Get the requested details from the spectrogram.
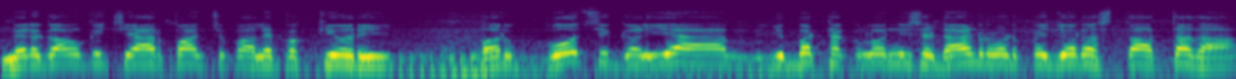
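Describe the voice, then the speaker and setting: With noticeable background noise behind him, a man speaks at a high pitch in monotone, flat intonation. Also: moderate pace. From Haryana, Kurukshetra area. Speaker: villager interviewed. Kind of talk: street interview.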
